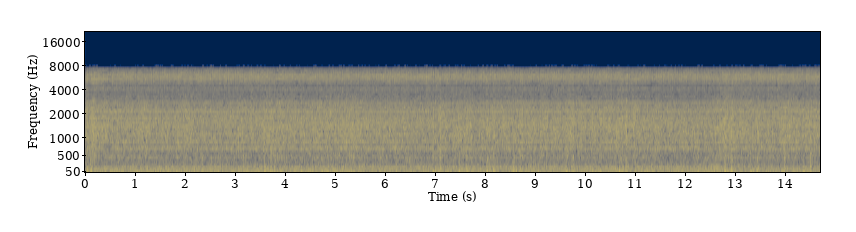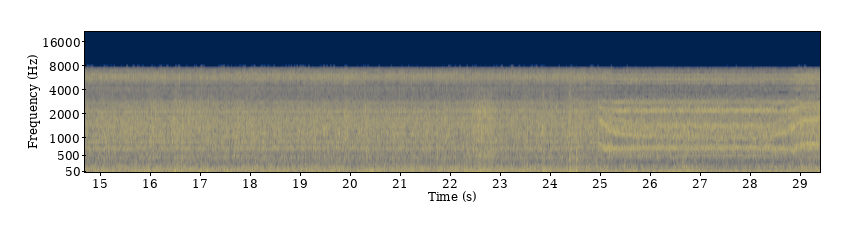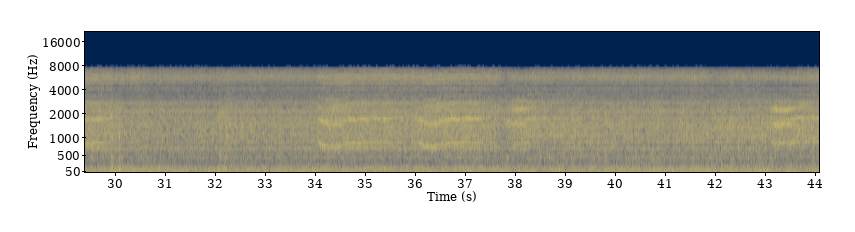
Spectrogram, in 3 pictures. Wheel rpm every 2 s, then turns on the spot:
240, 230, 230, 230, 230, 240, 240, 230, 230, 240, 240, 230, 230, 170, 170, 230, 230, 230, 230, 230, 240, 230.
none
